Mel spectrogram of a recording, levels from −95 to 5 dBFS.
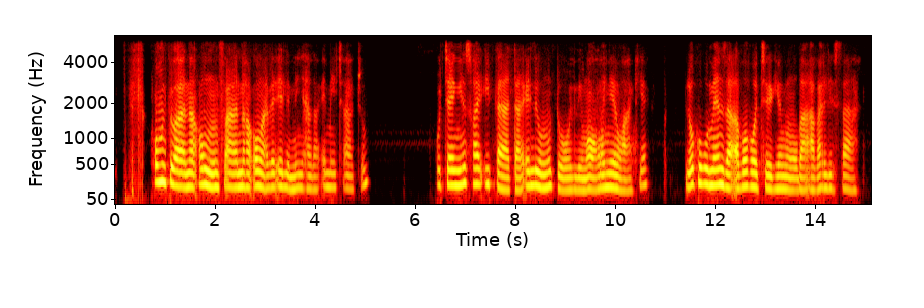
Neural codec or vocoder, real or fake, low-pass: codec, 16 kHz in and 24 kHz out, 0.8 kbps, FocalCodec, streaming, 65536 codes; fake; 5.4 kHz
